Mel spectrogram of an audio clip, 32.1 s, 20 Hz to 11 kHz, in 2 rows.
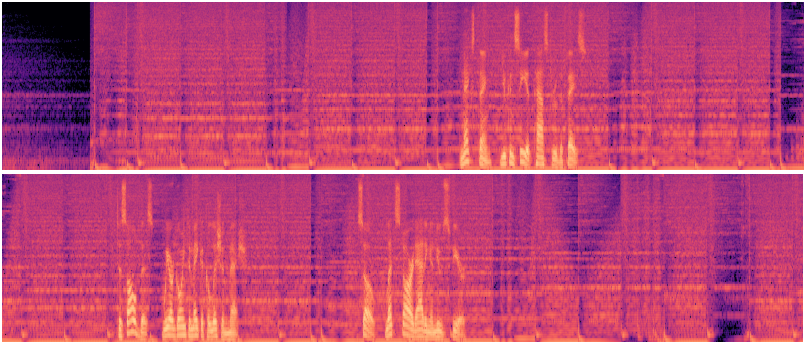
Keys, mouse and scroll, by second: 24.6 middle click, 28.9 click, 29.4 h, 30.7 click.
